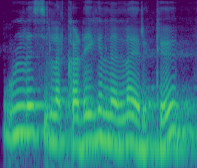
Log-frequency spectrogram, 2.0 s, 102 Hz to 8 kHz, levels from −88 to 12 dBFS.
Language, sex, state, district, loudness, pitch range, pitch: Tamil, female, Tamil Nadu, Nilgiris, -17 LUFS, 190-250 Hz, 205 Hz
